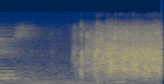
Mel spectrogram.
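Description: Four men sing together in harmony.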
